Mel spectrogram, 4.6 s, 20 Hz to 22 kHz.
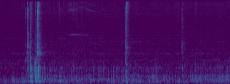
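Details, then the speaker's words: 1942 Zenith 7S685 radio-phonograph console record changer, serviced and run through several cycles: it does not return the tone arm to rest after the last record and keeps replaying it; brief clicks and soft clatter as records drop and index, then quiet running; normal changer cycle. "this one does not return to the tone arm rest position after the last record it just keeps playing it just keeps cycling through onto the last record"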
